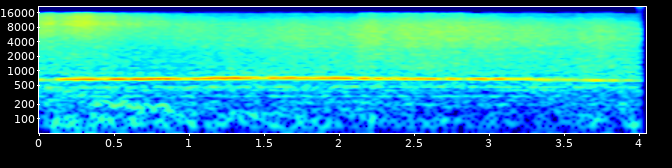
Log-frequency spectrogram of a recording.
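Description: Eerie horror-film drone: one long held tone that swells slightly in pitch and loudness and then sinks, over a low rumble.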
